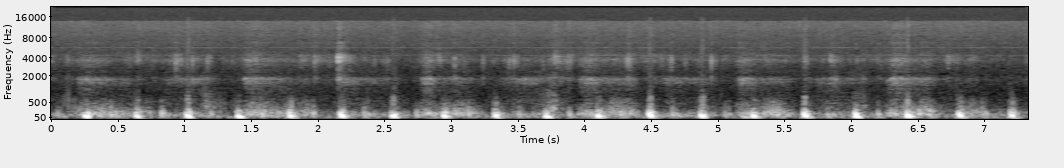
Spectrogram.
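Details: Heart sounds recorded during leg-wrench exercise, pounding felt even up to the subclavian artery: fast, strong, regular beats at roughly 150 per minute; exercise tachycardia.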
